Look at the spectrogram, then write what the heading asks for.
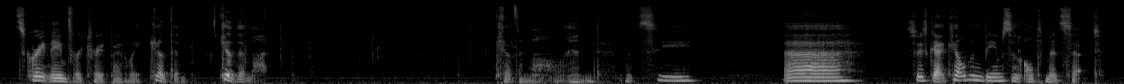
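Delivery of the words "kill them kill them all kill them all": menacing, hushed, sinister whisper. Reading out a trait's name the way it should be said: sinister voice. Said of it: "you do need to say it in the sinister voice".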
